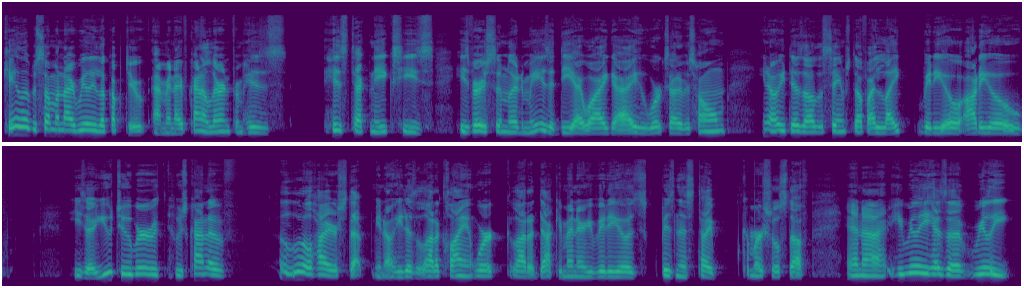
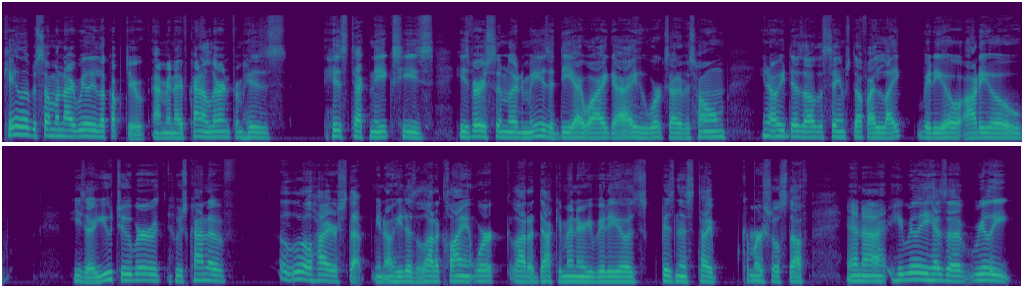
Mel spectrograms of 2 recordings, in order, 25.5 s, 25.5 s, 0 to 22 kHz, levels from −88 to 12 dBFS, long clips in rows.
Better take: second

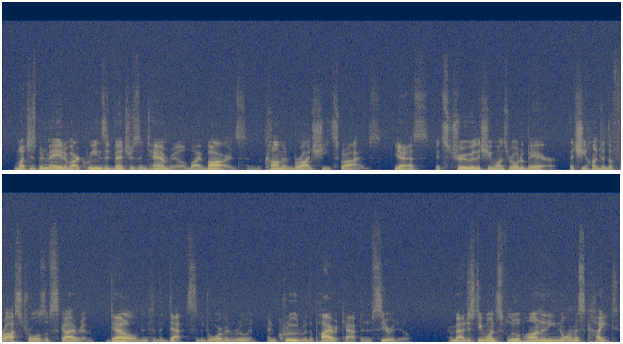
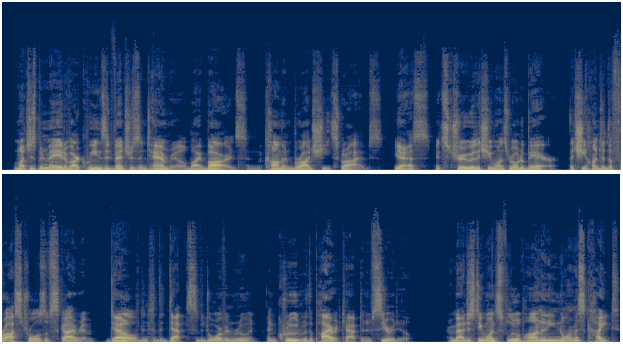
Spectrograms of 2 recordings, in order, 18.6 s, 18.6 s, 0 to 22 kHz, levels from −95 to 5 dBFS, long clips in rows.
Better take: second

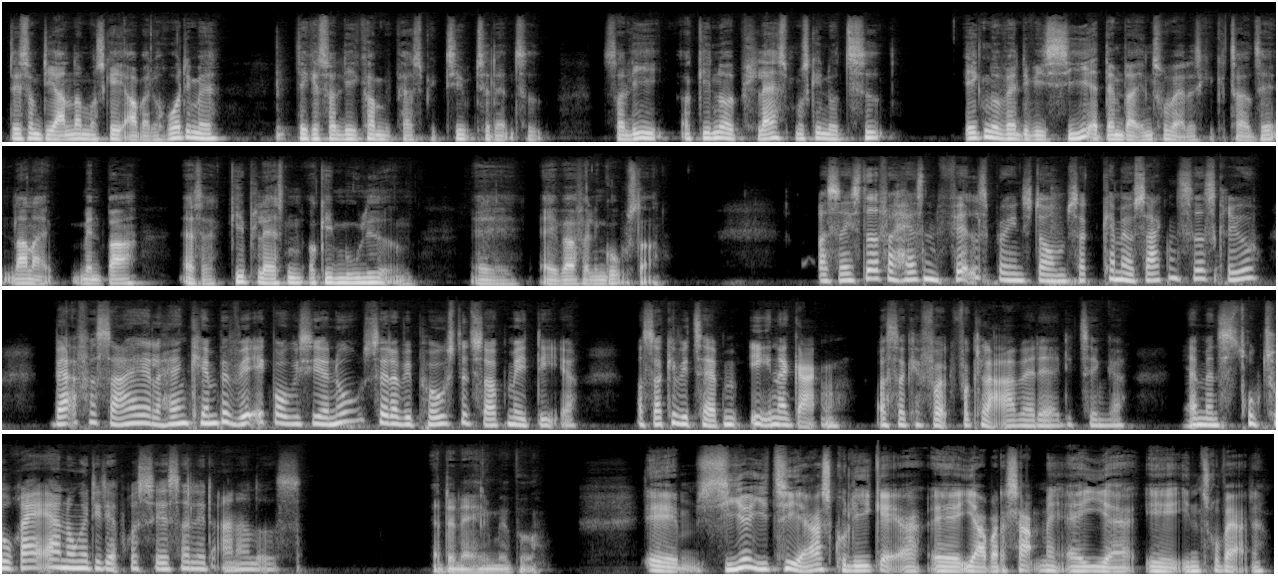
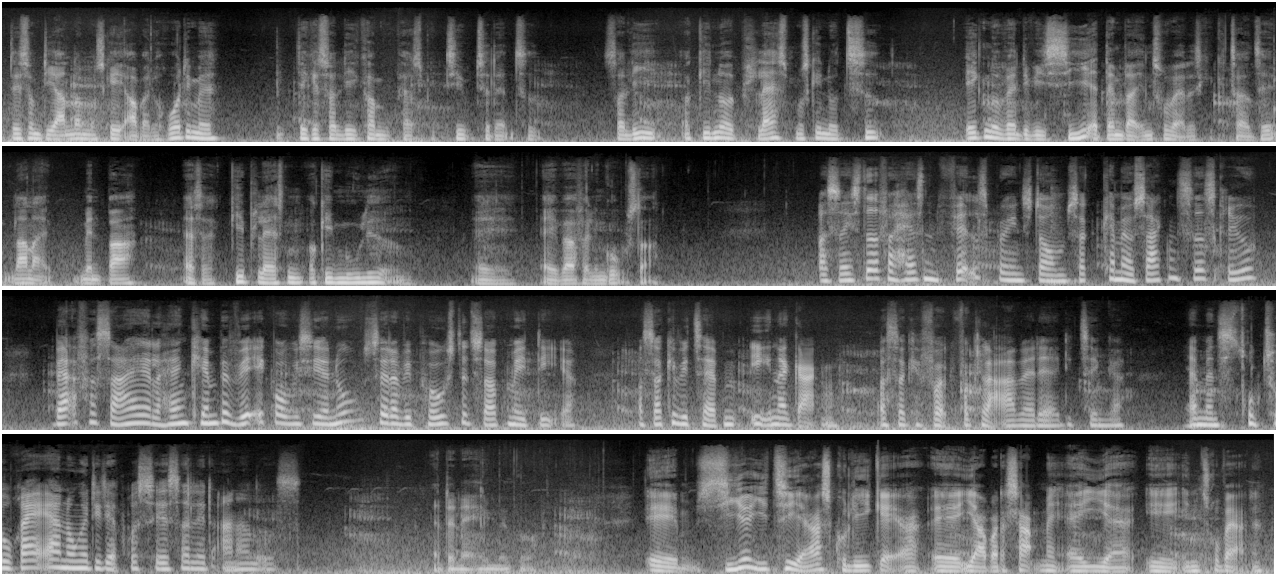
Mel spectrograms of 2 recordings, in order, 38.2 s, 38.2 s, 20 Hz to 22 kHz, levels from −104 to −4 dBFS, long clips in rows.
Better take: first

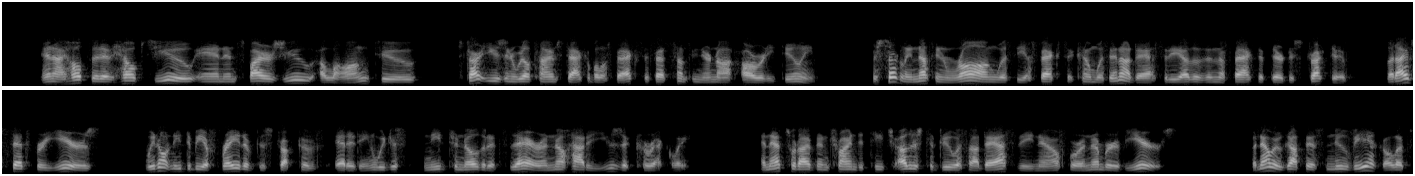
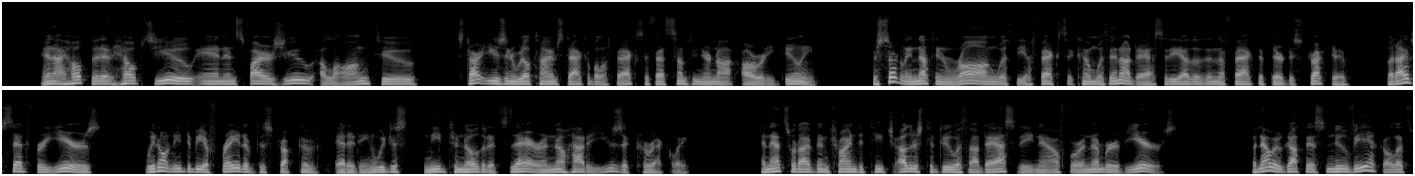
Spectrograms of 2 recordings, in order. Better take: second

